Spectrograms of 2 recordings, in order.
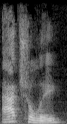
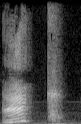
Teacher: Actually. It's not actually with a CH, it's actually with an SH sound.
